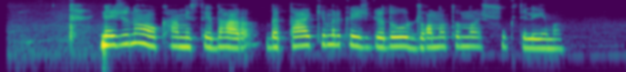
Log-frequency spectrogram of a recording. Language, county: Lithuanian, Vilnius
